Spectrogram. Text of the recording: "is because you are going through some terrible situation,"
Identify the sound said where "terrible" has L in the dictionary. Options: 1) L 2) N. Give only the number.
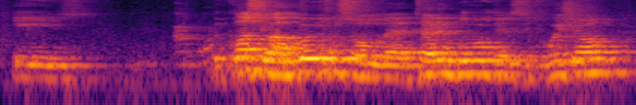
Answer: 2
